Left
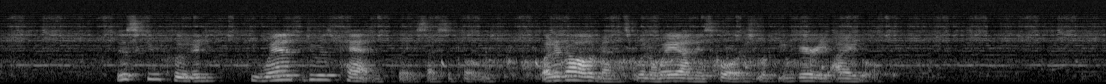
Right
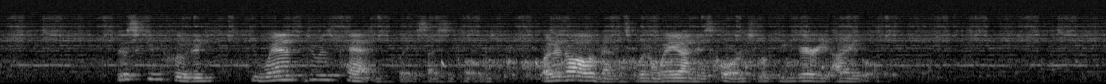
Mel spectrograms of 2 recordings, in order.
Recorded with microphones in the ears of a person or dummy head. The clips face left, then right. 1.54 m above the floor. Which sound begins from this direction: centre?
A woman speaking, at 1.2 s.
